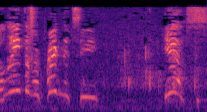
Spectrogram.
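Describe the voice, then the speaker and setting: A squeaky, put-on character voice at an extremely high pitch. It moves at a fairly slow pace over clear background noise. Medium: stage play. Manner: quiet, measured.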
